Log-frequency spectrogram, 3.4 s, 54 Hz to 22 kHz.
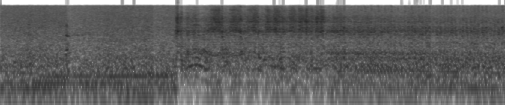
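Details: Toyota Yaris Type E 2011 automatic, start test with a GS Astra 12 V 45 Ah battery (CCA about 300) dropping to 10.48 V while cranking: brisk, even cranking catches within about a second and settles into a smooth idle; battery, starter and charging normal.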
